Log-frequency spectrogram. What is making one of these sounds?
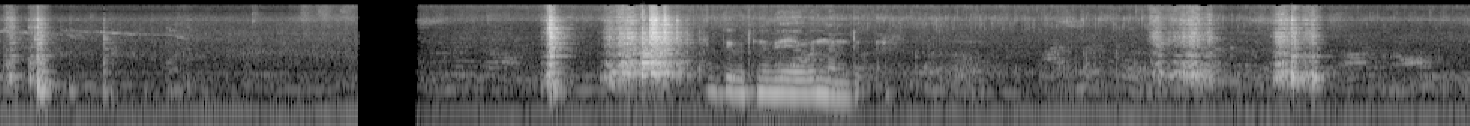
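A metal lid clanks against a metal pot.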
